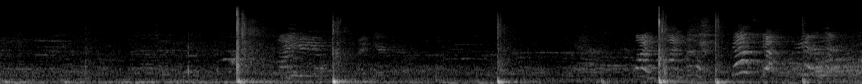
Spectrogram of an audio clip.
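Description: A beach volleyball struck by hand four times in a rally, starting with the serve: sharp slaps spaced one to two seconds apart in a large indoor hall, the second the loudest.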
